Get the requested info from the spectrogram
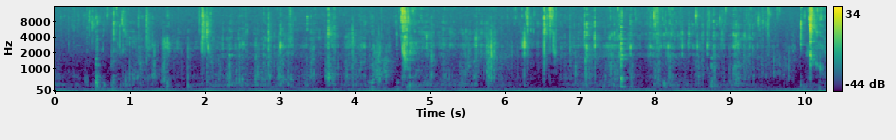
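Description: Close-miked chewing of a mouthful of rice and palm butter eaten by hand, with many small, sharp mouth clicks.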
